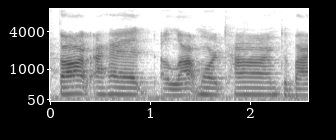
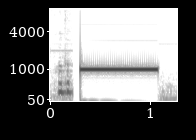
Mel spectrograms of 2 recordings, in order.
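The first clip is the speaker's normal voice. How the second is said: startled outburst; 9 dB louder, slower than usual. Real, not acted. Sudden outburst interrupting herself.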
